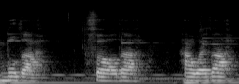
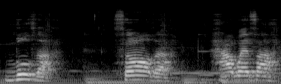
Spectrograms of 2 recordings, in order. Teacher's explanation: When you get words that end in ER, like mother, father, however, instead of going we actually release it into more of an A sound, like you would say apple.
